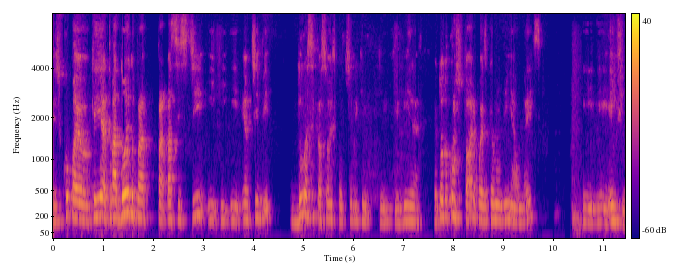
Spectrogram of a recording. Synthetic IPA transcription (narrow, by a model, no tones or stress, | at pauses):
d͡ʒiskupɐewewkɪɾiɐt̪avɐd̪ojd̪ʊpɾɐpɾɐpɾɐasist͡ʃiɾɪɪːewt͡ʃivɪ | d̪uɐsːit̪uasõj̃skɪewt͡ʃivɪkɪkɪkɪviɾɐ | ewt̪od̪ʊkõsu̥t̪ɔɾjʊkojzɐkɪewnɐ̃w̃vĩɲɐũmejs | ɪːẽj̃fĩ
